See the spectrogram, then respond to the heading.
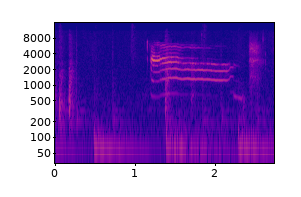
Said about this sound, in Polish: O, czy mógłby miałknąć, bo to taki miły przerywnik jest.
